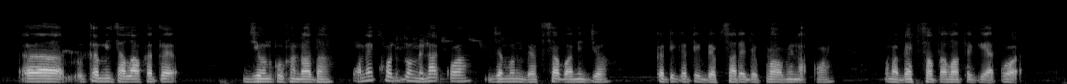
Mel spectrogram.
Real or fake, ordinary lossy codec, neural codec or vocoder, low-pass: fake; none; codec, 44.1 kHz, 2.6 kbps, SNAC; 7.2 kHz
